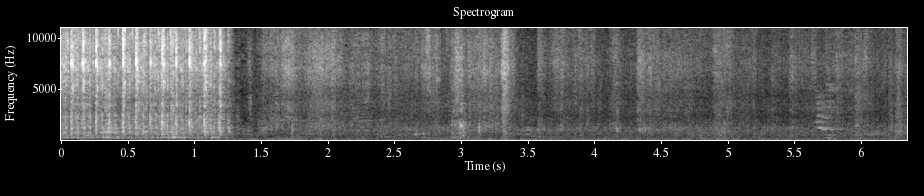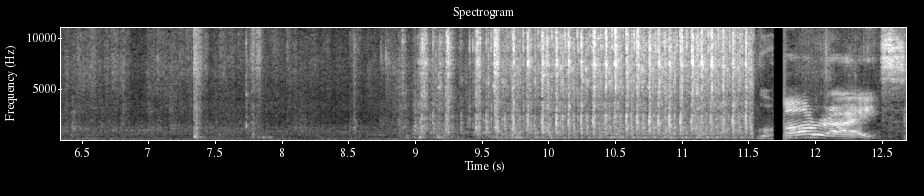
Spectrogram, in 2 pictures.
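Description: A sewing machine stitches fabric for a cap, its fast steady whirr loud and close at the start, dropping away to quiet room noise for several seconds, then running again before a brief clatter and a high squeak.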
